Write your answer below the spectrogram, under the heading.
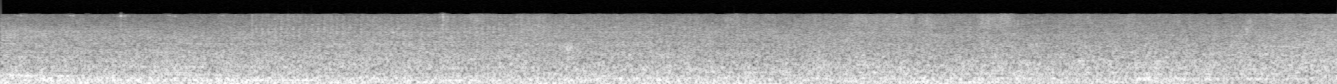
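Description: Steady low rumble of motor traffic in the street, an engine running close by.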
